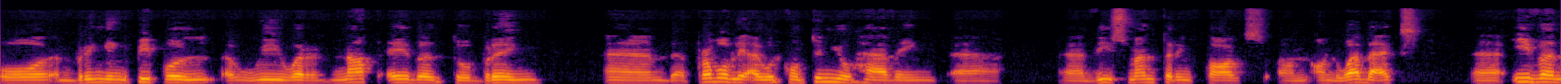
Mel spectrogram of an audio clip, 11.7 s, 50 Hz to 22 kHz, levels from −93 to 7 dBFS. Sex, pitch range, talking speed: male, 120-140 Hz, 135 wpm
